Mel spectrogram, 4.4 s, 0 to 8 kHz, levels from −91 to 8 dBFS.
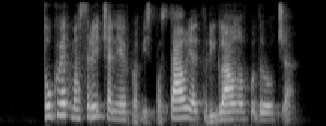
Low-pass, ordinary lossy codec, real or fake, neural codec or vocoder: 7.2 kHz; none; fake; codec, 16 kHz in and 24 kHz out, 0.9 kbps, LongCat-Audio-Codec, fine tuned four codebook decoder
